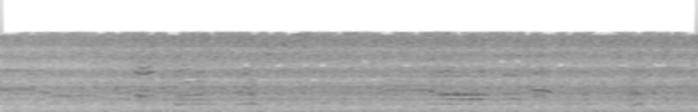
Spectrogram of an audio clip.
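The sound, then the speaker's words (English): A steady, unbroken roar of falling water, like a waterfall, holds an even loudness throughout with a dense hiss and no pauses or distinct events. “Hear the sound of the fall.”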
